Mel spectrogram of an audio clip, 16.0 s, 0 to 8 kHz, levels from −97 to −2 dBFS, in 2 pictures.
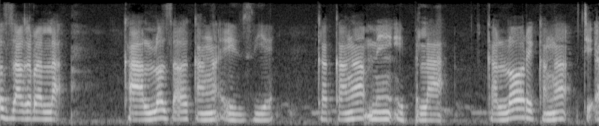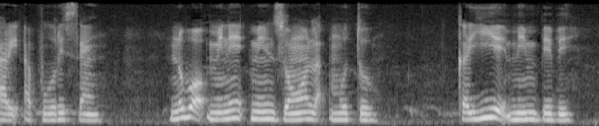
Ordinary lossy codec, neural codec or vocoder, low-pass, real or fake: AAC, 32 kbps; none; 7.2 kHz; real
